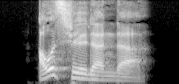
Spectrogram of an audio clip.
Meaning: inflection of ausschildernd: 1. strong/mixed nominative masculine singular 2. strong genitive/dative feminine singular 3. strong genitive plural
- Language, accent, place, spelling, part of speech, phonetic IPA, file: German, Germany, Berlin, ausschildernder, adjective, [ˈaʊ̯sˌʃɪldɐndɐ], De-ausschildernder.ogg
